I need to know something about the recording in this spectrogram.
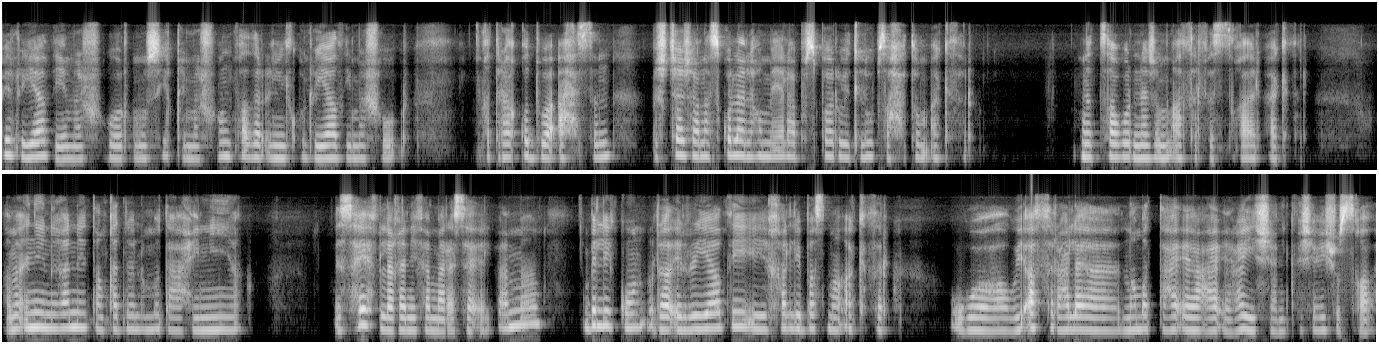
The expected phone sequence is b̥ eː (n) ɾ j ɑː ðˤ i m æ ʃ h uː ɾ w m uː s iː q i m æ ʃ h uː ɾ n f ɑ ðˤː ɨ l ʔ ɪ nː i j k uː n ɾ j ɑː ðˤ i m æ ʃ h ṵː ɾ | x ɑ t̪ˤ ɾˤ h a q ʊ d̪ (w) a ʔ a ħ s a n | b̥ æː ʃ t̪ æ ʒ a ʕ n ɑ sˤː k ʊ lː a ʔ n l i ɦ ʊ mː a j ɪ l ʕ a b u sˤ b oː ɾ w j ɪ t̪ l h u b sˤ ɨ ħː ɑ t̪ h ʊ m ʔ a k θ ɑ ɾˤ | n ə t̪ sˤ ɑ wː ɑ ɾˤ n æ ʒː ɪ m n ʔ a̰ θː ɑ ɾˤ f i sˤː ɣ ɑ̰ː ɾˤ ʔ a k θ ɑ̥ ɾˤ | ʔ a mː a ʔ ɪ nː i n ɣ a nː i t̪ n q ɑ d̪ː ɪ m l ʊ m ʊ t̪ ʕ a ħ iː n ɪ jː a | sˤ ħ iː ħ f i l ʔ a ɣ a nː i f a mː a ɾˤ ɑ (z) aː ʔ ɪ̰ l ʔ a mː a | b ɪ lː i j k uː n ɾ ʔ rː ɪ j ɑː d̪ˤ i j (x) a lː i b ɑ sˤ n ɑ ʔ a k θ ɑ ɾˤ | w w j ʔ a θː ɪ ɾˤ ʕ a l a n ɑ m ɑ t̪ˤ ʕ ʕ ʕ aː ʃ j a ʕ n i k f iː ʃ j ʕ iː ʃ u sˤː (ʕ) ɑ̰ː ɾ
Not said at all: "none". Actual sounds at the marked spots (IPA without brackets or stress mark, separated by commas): n, w, s, x, ɣ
